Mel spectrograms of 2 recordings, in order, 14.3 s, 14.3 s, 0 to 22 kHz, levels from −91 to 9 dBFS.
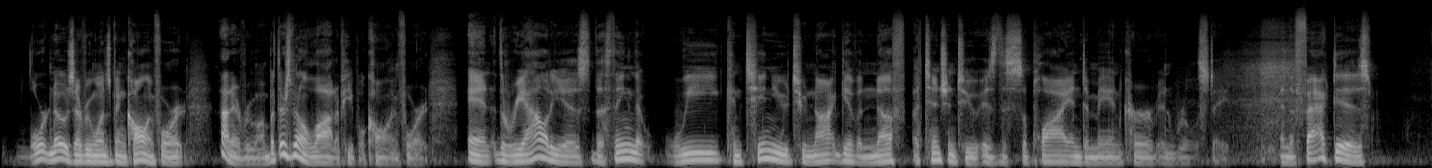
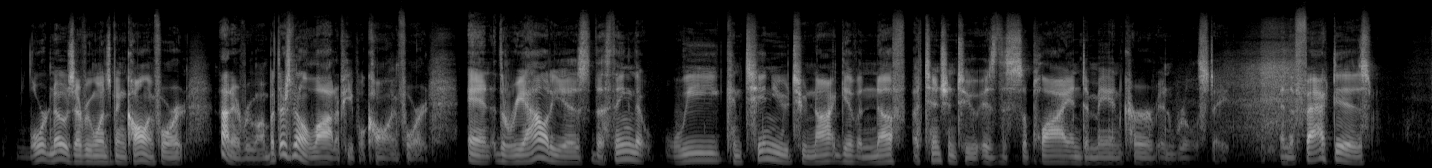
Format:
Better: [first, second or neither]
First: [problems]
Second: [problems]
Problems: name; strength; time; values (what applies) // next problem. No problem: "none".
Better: first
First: none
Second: thin; very; fading below 900 Hz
